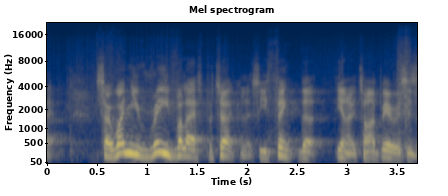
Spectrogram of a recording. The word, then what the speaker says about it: Velleius Paterculus: for you say, well, isn't there that guy, Velleius Paterculus is how you say it, who wrote during the emperor's lifetime?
